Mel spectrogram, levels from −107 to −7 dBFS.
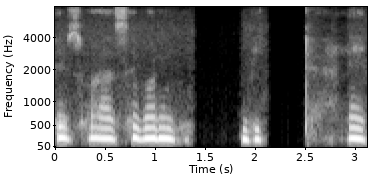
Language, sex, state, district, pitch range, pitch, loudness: Hindi, female, Bihar, Araria, 200-225 Hz, 220 Hz, -15 LUFS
